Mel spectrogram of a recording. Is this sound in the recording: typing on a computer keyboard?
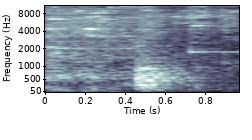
no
